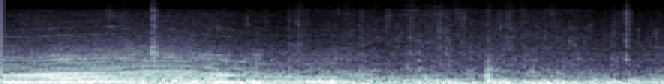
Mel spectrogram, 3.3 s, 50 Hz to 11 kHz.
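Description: Custom Ram TRX pickup truck tearing along an off-road trail at about 50 mph, a loud continuous engine roar with wind and rattling, shifting pitch as it drives hard.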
